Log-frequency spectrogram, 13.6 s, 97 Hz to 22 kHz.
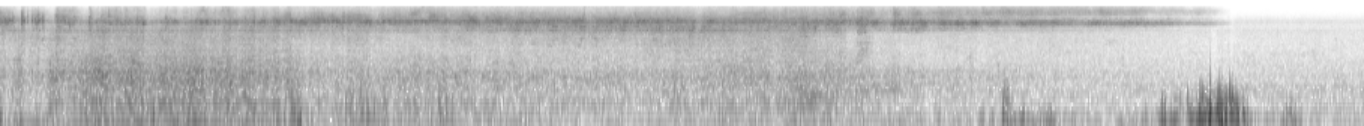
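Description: Czech Railways class 680 Pendolino electric tilting train passing close at speed: a steady rush of wheels on rail with a loud high hiss, which cuts off suddenly about twelve seconds in, leaving much quieter outdoor sound with a few low thumps.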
